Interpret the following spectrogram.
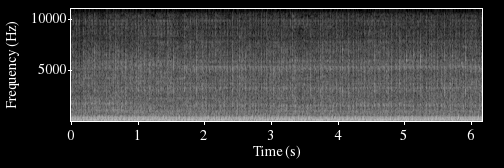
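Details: Bolat 5820 chainsaw, brought in stalling (owner told to adjust the throttle), after air filter cleaning and stop switch repair: holds a steady, raspy high idle with no stumbling or dropouts; running properly.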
